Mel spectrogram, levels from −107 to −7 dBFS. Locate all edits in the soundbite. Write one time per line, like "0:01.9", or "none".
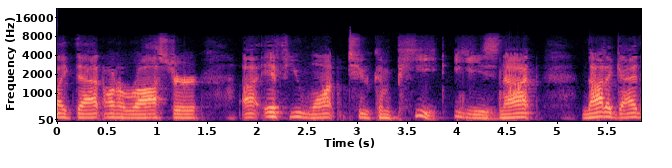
0:04.0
